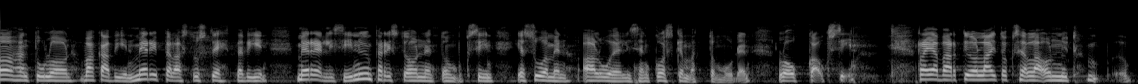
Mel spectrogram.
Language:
Finnish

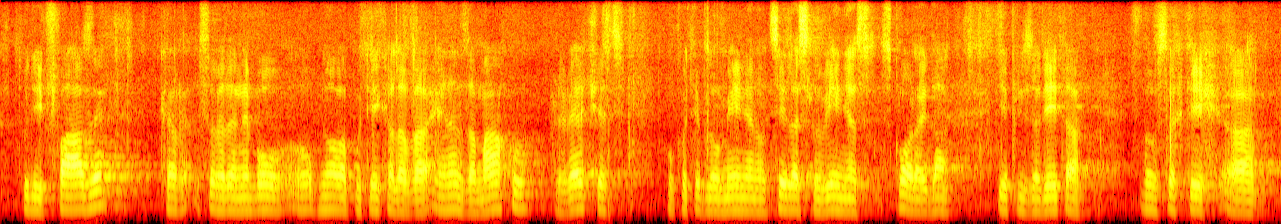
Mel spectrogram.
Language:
Slovenian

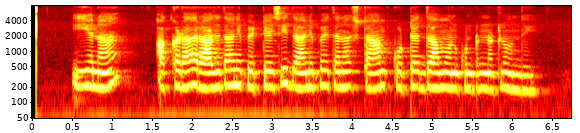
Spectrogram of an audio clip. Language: Telugu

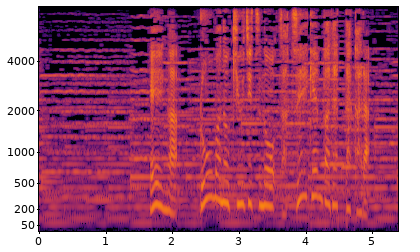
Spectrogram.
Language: Japanese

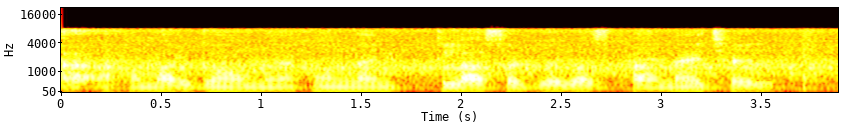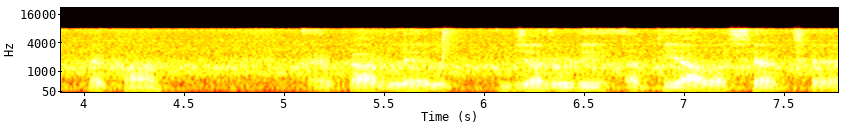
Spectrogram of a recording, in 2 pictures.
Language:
Maithili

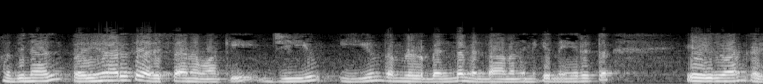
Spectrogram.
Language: Malayalam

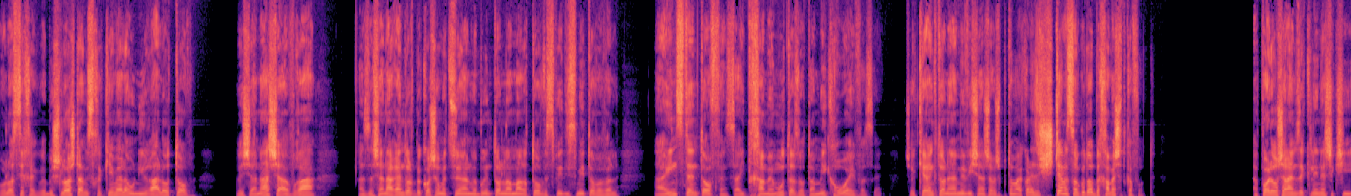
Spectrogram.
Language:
Hebrew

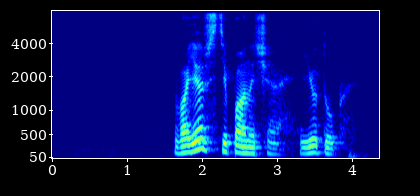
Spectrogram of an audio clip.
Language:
Russian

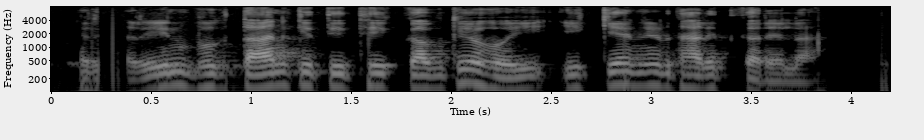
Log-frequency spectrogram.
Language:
Magahi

